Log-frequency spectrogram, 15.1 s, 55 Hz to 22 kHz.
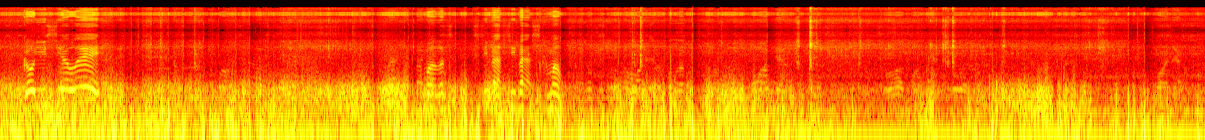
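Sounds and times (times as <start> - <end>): boat engine rumbling: 0.0 - 15.0
sea wash: 0.0 - 15.0
wind: 0.0 - 15.0.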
